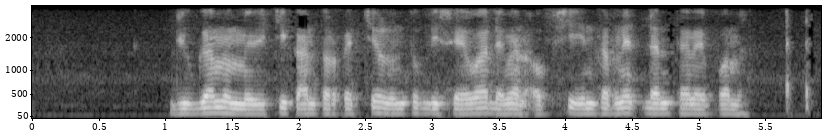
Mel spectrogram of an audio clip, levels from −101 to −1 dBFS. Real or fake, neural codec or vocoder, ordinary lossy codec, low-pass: fake; codec, 16 kHz in and 24 kHz out, 1 kbps, XY-Tokenizer; AAC, 24 kbps; 3.6 kHz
